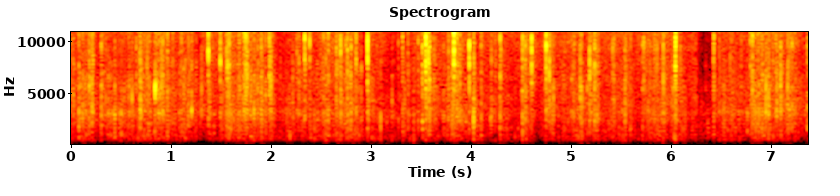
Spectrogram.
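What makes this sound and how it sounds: Both hands rub and scratch the plain back side of a large, flat, empty brown kraft paper mailer bag with fingertips and long red nails. A steady, dry crinkling and scratching texture fills the clip, bright and papery with almost no low end, dotted with many small sharp ticks that die away instantly.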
